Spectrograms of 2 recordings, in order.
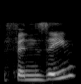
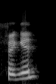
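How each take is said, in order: First: The name is said with a z sound. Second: The name is said with an ng sound. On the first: The speaker calls it wrong. "looks like it's pronounced Finzane" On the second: The speaker calls it right. "but it's pronounced Fingen"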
